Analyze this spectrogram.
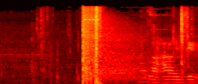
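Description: A rifle fires a single loud shot with a short echo.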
